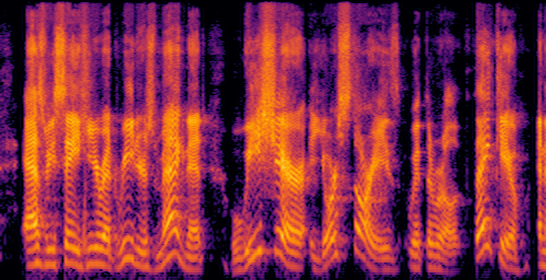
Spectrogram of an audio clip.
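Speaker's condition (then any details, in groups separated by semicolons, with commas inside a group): No condition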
